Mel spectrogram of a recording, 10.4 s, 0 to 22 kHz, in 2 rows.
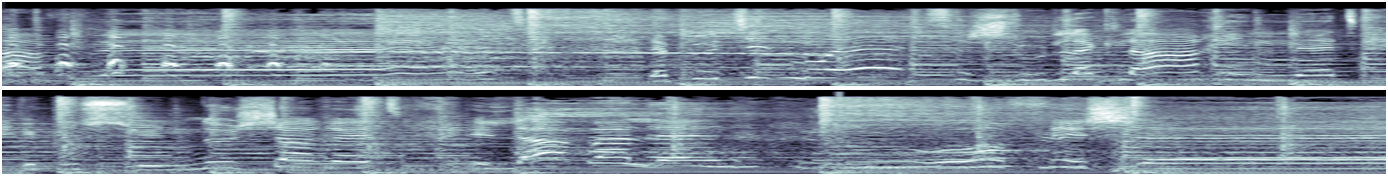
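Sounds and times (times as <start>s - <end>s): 
hen clucking in a children's farm-animal song: 0.0s - 3.0s
steady sustained musical backing of a children's farm-animal song: 0.0s - 10.3s
speech: 2.4s - 10.3s.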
